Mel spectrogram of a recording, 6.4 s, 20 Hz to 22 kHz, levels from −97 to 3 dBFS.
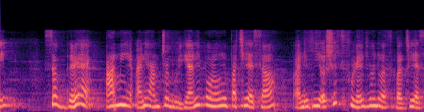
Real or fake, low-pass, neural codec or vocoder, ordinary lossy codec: fake; 7.2 kHz; codec, 24 kHz, 1 kbps, SNAC; none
